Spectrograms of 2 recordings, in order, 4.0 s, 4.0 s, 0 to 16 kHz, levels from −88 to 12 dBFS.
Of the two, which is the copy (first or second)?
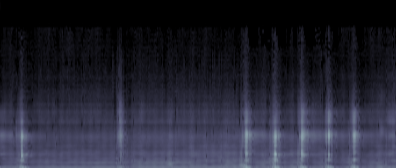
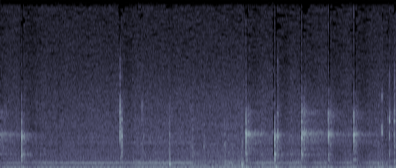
first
